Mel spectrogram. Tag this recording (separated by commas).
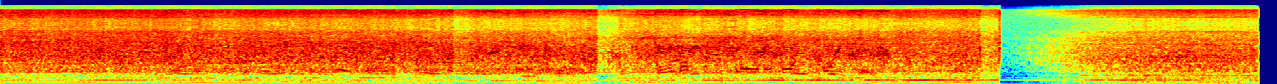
Medium engine (mid frequency), Speech, Engine, Vehicle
